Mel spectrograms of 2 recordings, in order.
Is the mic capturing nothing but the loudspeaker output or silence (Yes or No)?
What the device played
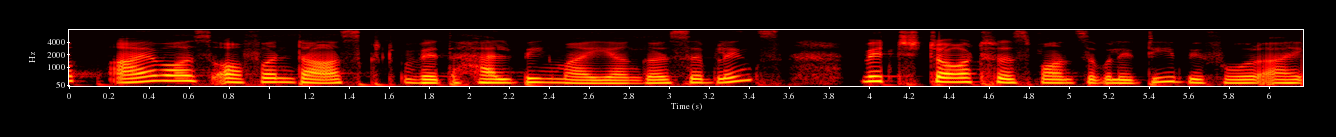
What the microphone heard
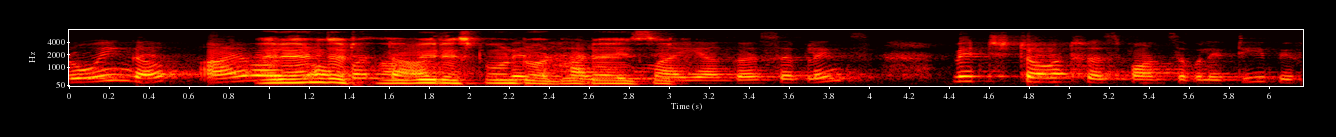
No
